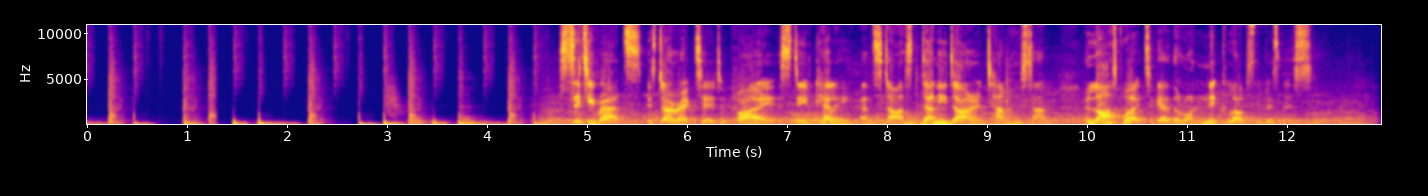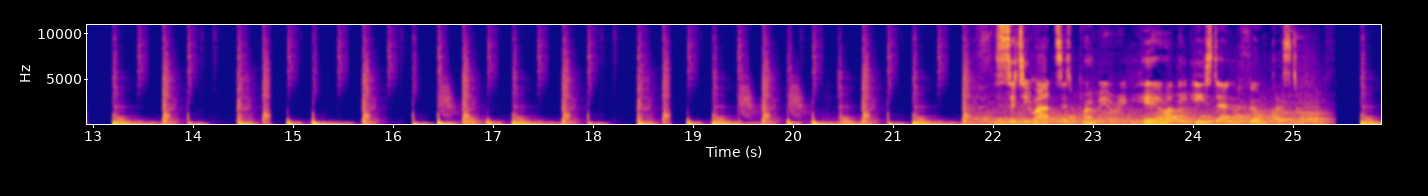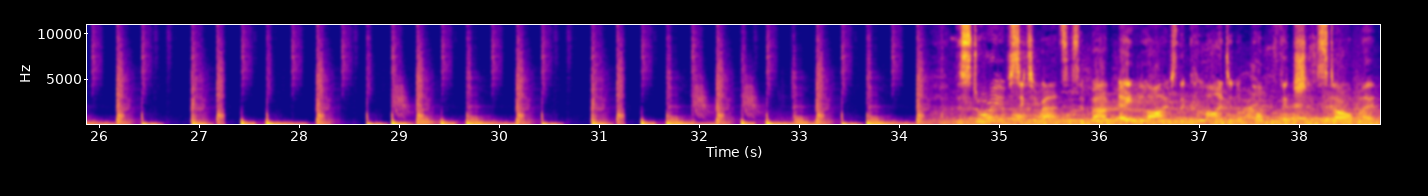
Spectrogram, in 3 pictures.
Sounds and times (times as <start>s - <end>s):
Music: 0.0s - 9.6s, 13.2s - 22.9s, 25.7s - 38.8s
Speech: 4.6s - 12.4s, 21.9s - 25.4s, 34.5s - 38.8s.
